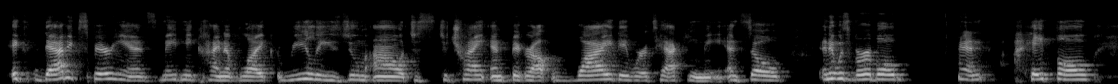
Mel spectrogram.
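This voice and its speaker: Against a quiet background, a woman talks fairly slowly at a fairly high pitch, with ordinary pitch variation. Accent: Chicago. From US Midwest. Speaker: bank business consultant; panel expert. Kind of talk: webinar panel discussion. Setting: video call. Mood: earnest, reflective. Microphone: video call.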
